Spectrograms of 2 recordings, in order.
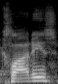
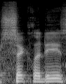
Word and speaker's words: Cyclades: want to pronounce it you have lottie's or Cyclades or Psych lottie's or however you want to pronounce and we can cover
